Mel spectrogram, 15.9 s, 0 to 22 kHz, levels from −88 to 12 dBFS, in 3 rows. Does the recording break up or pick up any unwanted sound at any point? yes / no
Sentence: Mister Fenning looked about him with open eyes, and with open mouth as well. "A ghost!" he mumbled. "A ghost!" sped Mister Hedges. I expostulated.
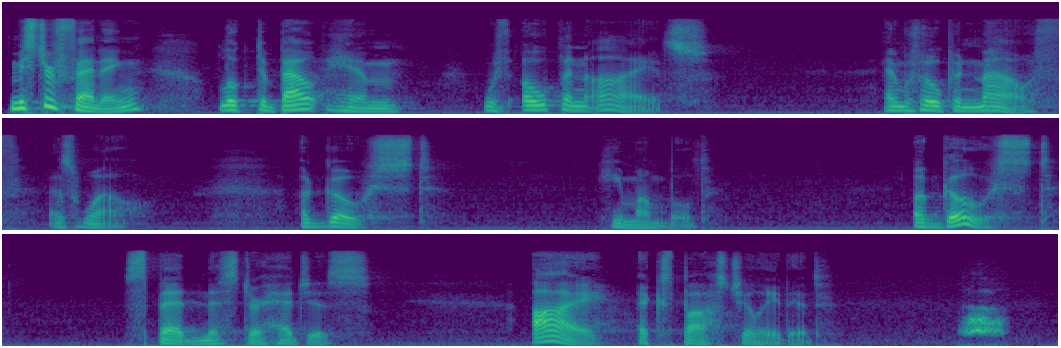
yes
